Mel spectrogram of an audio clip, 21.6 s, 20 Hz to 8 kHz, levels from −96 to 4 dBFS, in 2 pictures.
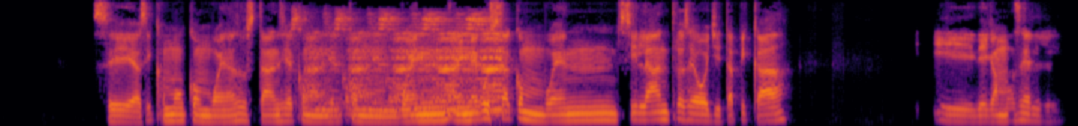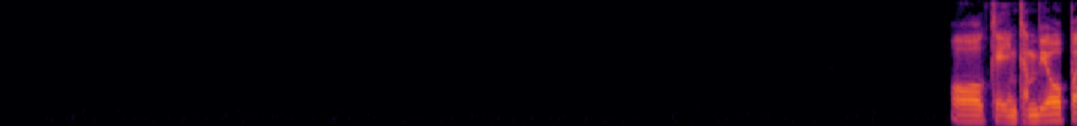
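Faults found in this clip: Feedback echo between two devices, 2.91–5.32 s: speech returns at intervals of roughly 0.4 s, repeats peaking about 3 dB above the speech itself. Probable cause: a second device in the room replaying the far end into a microphone whose echo canceller cannot remove it.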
